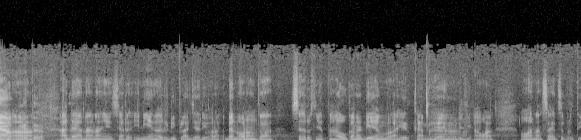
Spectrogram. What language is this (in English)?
Indonesian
